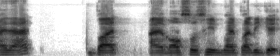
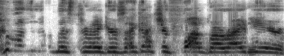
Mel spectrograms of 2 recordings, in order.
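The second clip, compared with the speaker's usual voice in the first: very high, shouted delivery; 14 semitones higher than usual. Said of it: "I was gonna yell".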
